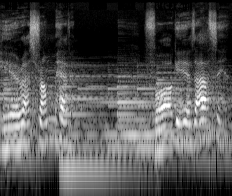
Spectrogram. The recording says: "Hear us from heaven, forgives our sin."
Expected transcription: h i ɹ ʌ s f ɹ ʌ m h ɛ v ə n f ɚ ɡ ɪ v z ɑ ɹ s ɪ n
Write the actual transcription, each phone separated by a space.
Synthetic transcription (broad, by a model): h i ɹ ʌ s f ɹ ʌ m h ɛ v ə n f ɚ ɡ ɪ z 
